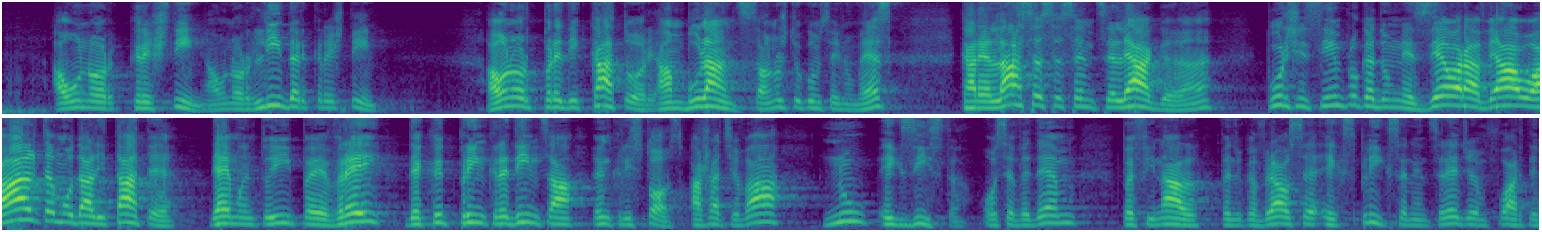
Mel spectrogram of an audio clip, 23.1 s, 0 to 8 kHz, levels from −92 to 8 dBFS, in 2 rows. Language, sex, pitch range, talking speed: Romanian, male, 145-205 Hz, 155 wpm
